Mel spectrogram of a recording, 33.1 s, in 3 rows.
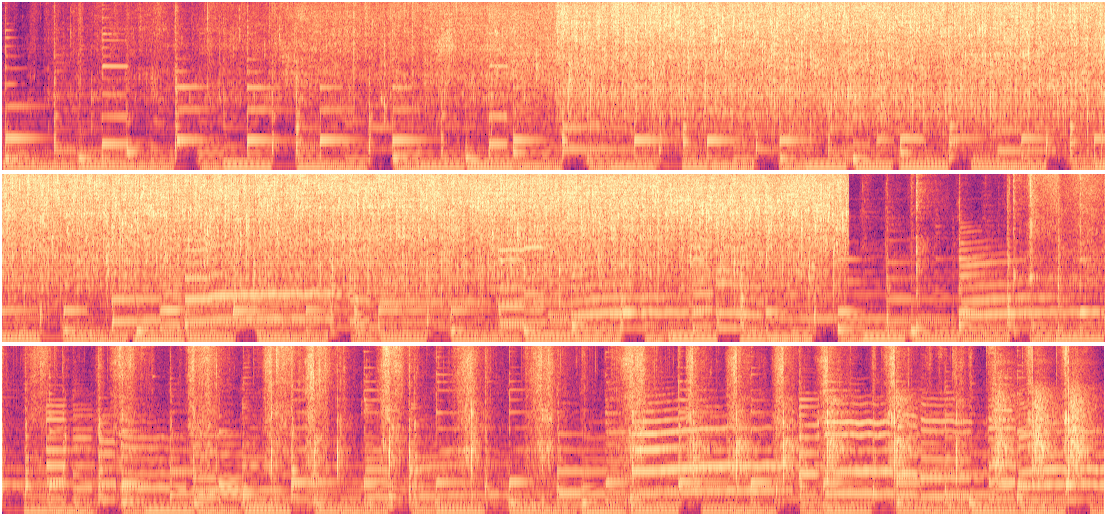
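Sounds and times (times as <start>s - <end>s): background music: 0.0s - 33.0s
chicken frying in oil: 2.0s - 19.5s.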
